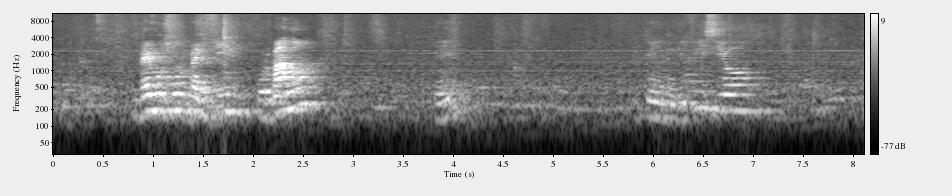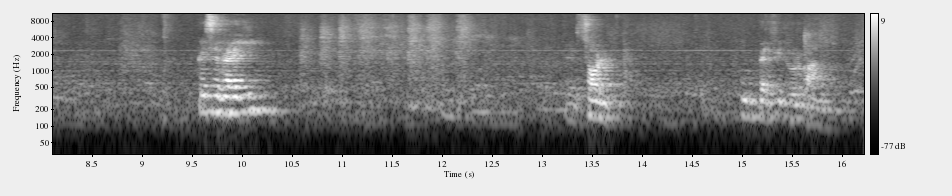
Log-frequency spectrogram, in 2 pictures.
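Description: A man speaks in short bursts, explaining calmly.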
